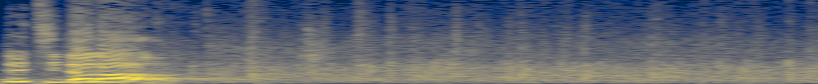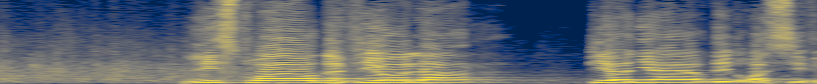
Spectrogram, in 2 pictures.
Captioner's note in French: Applaudissements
